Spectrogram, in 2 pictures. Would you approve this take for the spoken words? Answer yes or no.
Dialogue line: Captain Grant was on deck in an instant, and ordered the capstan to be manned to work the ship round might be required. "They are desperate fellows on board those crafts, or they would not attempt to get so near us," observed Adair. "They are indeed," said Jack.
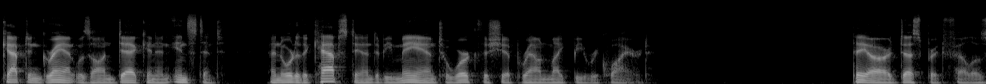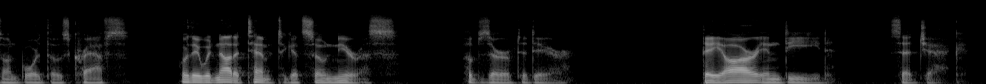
yes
